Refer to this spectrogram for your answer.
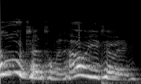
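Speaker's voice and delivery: very loud, very friendly bard voice. Retelling greeting two trolls while playing a bard: retelling a friendly bard's greeting. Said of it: "I was playing a very friendly bard".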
